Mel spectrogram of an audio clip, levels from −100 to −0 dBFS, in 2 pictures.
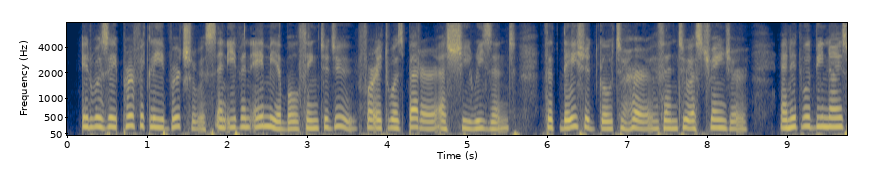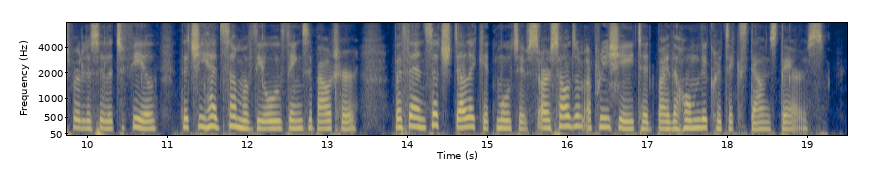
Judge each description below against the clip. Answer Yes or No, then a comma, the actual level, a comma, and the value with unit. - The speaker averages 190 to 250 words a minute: Yes, average, 195 wpm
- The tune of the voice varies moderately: Yes, average, 3.2 semitones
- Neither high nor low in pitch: No, high, 210 Hz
